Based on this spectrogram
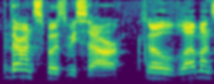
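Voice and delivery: speaking around candy; chewing while talking. Real, not acted. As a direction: mouth partly full. Seen 2: Lips near closed, jaw moving mid-speech; gummy piece held at mouth.

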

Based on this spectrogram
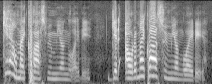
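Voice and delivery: stern teacher. Acted. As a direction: order a pupil out forcefully. Teacher expels pupil, two takes.

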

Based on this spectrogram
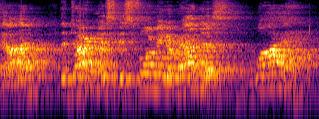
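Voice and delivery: loud, high, rising sermon cry; preacher crying out to God over slain children, fiery; fiery preaching. Acted. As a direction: lift the congregation with each why. Preaching at full force.

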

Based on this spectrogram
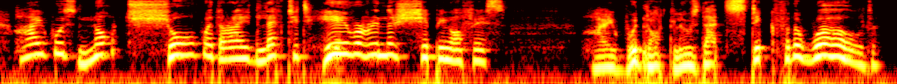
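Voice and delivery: lightly voiced nervous country doctor; Mortimer voice. A narrator's reading. Mortimer voice in read story.

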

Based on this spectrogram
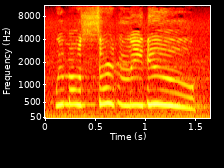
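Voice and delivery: very high, loud squeak; piping voice. A narrator's reading. Tiny mayor confirming to Horton, loud piping squeak. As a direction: pipe up eagerly like a tiny creature. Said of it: "piped the voice".

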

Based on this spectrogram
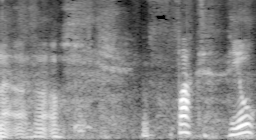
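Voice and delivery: ordinary talk

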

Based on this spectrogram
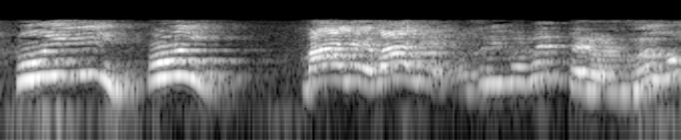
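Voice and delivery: high, loud comic yelps; yelp, then hurriedly give in; flustered, hammed-up surprise; startled. Startled by two more thirsty ghosts.

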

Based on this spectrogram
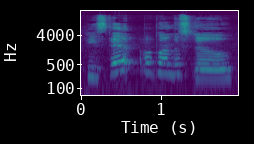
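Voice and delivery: lively, expressive picture-book reading; mother reading a Disney story to restless kids, lively and expressive; reading to children. Acted. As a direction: read it out big for the little ones. Reads story aloud to kids.

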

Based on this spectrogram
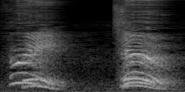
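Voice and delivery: countdown building to a high, loud final command; shouted countdown. Real, not acted. Caller starting the drinking challenge, shouted countdown.

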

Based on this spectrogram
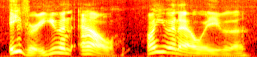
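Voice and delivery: ordinary talk, nothing marked

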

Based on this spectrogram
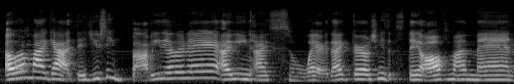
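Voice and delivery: put-on gossiping girl warning off a rival, loud; generic gossip voice. Shown as a demonstration. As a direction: gossip like a jealous schoolgirl. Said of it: "my generic anyone voice".

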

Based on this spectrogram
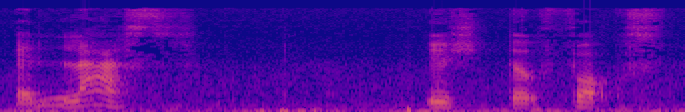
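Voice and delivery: ordinary delivery, nothing marked

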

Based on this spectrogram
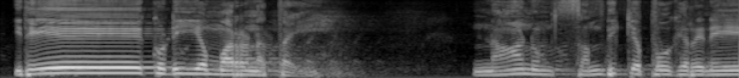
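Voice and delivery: slow, sinking voice of Jesus; heavy, hushed realisation; grave inner thought. Acted. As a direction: draw the words out, dropping low and soft. Voices Jesus dreading his death.

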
